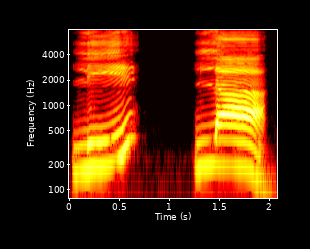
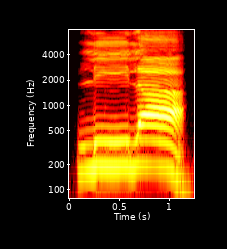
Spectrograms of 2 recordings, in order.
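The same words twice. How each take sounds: First: "Leela" split into ली, pause, ला, each drawn out; syllable by syllable. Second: "Leela" joined as one word, long vowels; syllables blended. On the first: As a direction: sound out "Leela" slowly, ली rising, ला falling. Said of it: "एक एक अक्षर का उच्चारण". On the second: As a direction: say "Leela" in one connected stretch. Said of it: "तो मिलके बन जाएगा". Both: Shown as a demonstration.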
